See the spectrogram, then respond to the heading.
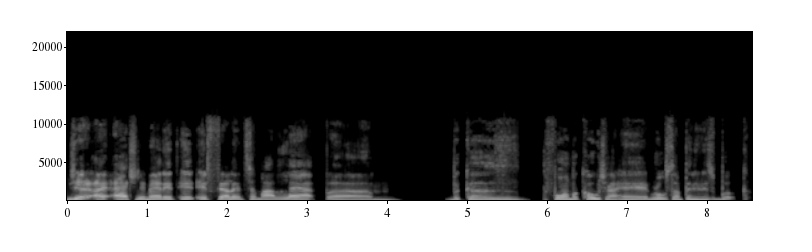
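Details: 47-year-old man, former professional basketball player, with stuttering since childhood.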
